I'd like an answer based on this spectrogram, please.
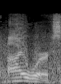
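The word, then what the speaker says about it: Iwerks: ub ub i've pronounced iworks i-w-e-r-k-s almost like an optometrist right he's one of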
